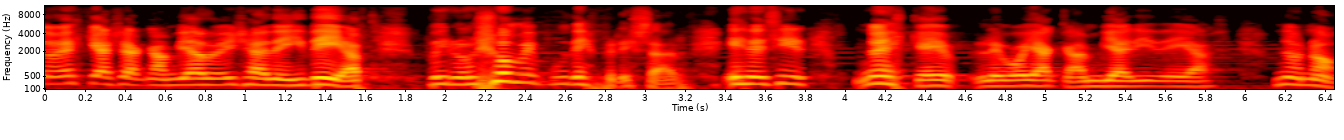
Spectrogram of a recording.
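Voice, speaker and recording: Her pitch medium and her intonation lively, a woman talks at a moderate pace in a Rioplatense accent. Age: 80s+. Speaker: writer and writing teacher. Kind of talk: public literary talk.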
